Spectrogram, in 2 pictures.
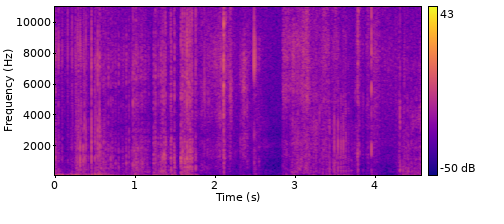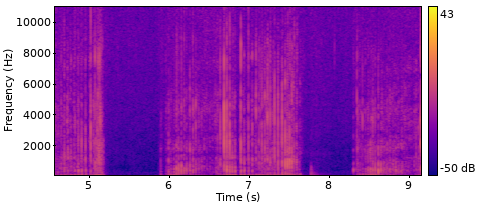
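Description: Fingertips pull the zipper and rub the smooth nylon fabric of a beige quilted nylon vest lying flat. The result is bursts of scratchy, rasping rustle with a heavy low, muffled body. The bursts break off into near-silence twice, around 5 and 8 seconds.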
